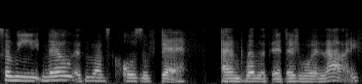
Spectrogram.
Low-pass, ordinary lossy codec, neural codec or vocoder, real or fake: 5.4 kHz; Opus, 32 kbps; codec, 16 kHz, 1 kbps, FreqCodec, smaller model; fake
